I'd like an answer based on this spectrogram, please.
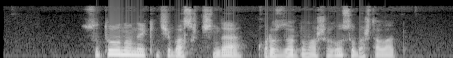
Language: Kyrgyz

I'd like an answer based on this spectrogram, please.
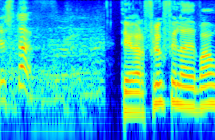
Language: Icelandic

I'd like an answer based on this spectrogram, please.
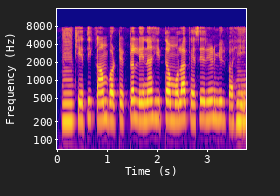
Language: Chhattisgarhi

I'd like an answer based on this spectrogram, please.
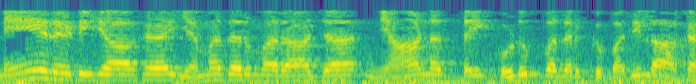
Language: Tamil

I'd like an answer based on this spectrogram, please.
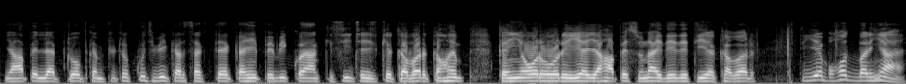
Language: Urdu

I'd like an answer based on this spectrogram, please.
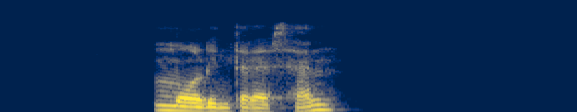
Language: Catalan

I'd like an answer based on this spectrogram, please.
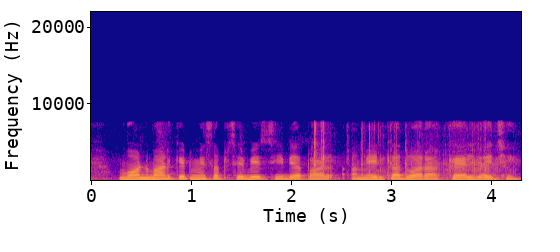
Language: Magahi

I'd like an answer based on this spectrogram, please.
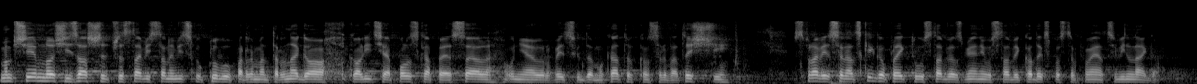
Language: Polish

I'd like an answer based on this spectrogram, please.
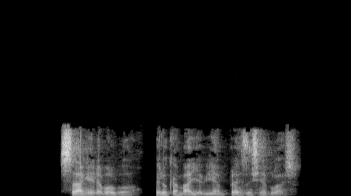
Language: Catalan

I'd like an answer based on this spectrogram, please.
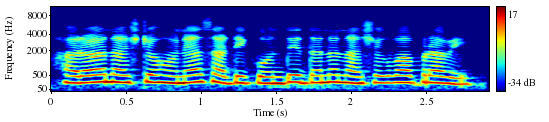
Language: Marathi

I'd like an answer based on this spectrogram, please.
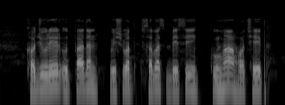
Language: Magahi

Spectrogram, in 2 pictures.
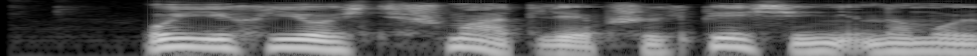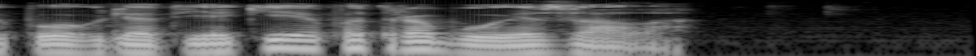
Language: Belarusian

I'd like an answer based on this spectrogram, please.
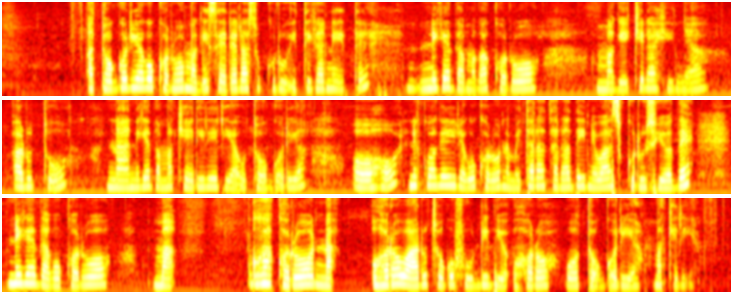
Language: Kikuyu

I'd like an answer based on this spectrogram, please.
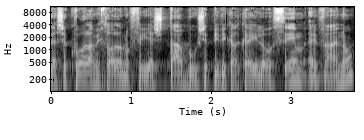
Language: Hebrew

